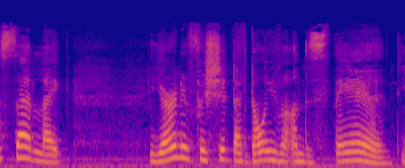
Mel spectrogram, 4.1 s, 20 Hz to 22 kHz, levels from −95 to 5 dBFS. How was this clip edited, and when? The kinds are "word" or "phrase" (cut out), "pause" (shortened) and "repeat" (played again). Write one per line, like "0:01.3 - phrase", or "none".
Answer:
0:01.5 - word
0:02.5 - word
